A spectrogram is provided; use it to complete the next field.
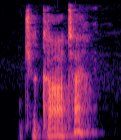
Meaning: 1. A province and capital city of Indonesia 2. The Indonesian government
- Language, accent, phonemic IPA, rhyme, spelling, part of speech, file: English, Southern England, /d͡ʒəˈkɑː(ɹ)tə/, -ɑː(ɹ)tə, Jakarta, proper noun, LL-Q1860 (eng)-Jakarta.wav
